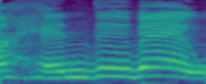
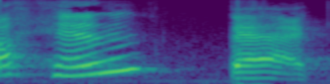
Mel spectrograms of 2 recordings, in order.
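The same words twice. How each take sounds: First: "핸드백" with the 드 syllable sounded; unreduced D. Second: "핸드백" drawn out as hen-bag, no D; dropped D. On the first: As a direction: read "핸드백" Korean-style, keeping the D. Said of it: "우리 이렇게 읽죠". ("핸드백"의 드를 살려서 읽기) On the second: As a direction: slowly model "핸드백" with the middle D gone. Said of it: "이렇게 발음을 하실 수". ("핸드백"을 드 없이 헨, 백으로 천천히) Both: Shown as a demonstration.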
